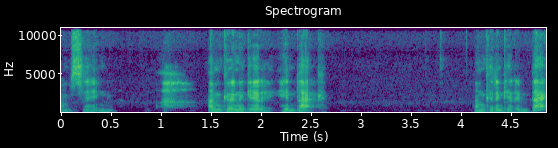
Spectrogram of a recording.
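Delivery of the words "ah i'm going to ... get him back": tearful, weeping, crying through the words. Playing a crying character who grimaces, then smiles: grimacing smile while crying. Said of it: "it looks like I'm grimacing, but then you realize I'm smiling".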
